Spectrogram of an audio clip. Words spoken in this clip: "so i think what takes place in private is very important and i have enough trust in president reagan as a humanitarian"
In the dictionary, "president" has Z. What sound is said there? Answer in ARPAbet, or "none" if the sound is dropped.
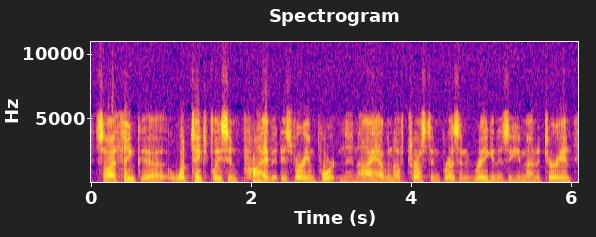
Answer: Z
